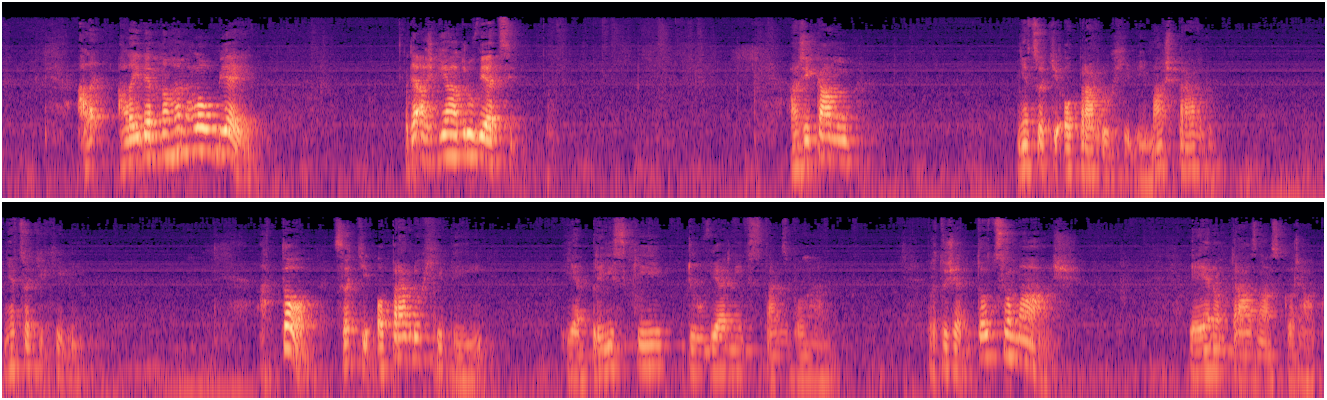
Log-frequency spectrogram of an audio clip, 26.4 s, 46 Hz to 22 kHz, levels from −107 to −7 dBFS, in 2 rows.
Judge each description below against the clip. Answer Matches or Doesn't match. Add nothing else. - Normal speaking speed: Doesn't match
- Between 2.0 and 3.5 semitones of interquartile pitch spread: Doesn't match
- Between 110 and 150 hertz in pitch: Matches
